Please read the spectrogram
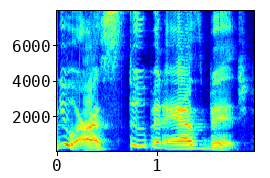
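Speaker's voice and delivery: ordinary talk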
